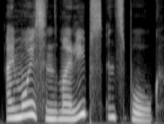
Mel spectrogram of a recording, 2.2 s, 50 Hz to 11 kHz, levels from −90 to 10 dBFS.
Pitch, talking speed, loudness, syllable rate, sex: 230 Hz, 165 wpm, -16 LUFS, 4.6 syllables/s, female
